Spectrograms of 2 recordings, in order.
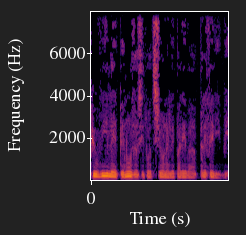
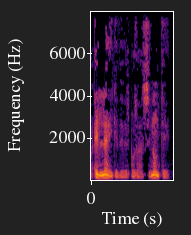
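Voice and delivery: louder, insistent rebuke; angry; 7 dB louder than usual. A narrator's reading. Leo telling Michele off in front of Carla, angrily. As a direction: put the brother in his place.

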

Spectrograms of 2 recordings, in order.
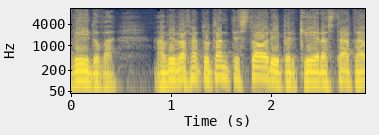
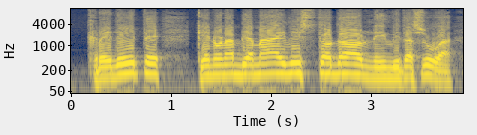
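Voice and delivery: high, loud rhetorical question; scoffing retort; 8 semitones higher, 5 dB louder than usual. A narrator's reading. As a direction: wave the objection away loudly. Mother scoffs at widow's protest.

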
